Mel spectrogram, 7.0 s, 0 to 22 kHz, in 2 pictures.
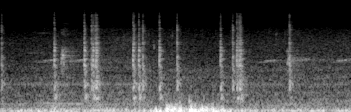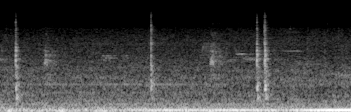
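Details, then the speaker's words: Mustang cooling fans, testing an aftermarket relay and hardwire switch on a 12 V signal with a 30 A battery feed: sharp, irregular relay clicks in quick clusters with no fan motor spinning; the fuse was blown, so the fans don't run. "the relay is clicking but the fans aren't turning on okay this took embarrassingly long to figure out but the fuse was blown"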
